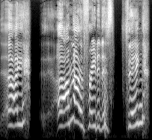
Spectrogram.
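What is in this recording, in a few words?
encounter fear; suzette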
